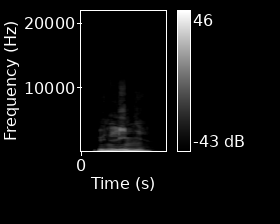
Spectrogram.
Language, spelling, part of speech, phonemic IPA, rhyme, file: French, ligne, noun, /liɲ/, -iɲ, Fr-ligne.ogg
- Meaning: 1. line 2. route, course, service, line 3. cable 4. row (in a table) 5. figure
